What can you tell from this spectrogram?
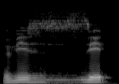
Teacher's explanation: And that's spelled V-I-S-I-T-E. We notice that the S sounds like a Z here, like in English. Visit. That's a Z sound.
